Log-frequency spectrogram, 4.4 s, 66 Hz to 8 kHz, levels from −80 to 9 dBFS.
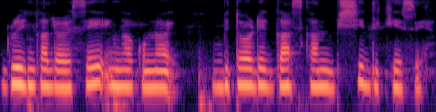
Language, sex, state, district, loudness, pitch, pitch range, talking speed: Nagamese, female, Nagaland, Dimapur, -16 LUFS, 205 Hz, 195-210 Hz, 150 wpm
